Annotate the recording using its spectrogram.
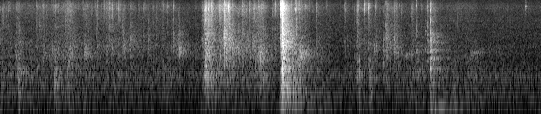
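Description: Scuffing and scraping of a person clambering through a cramped concrete bunker, clothes and camera rubbing against the walls. A rougher scrape comes about four seconds in, and a sharp knock just after is the loudest sound.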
